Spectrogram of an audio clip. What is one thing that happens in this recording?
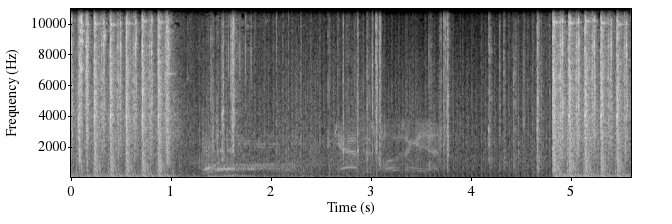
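A rifle magazine clicks and clacks during a reload.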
